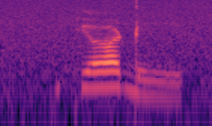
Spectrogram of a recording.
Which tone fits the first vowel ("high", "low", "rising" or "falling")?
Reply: high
